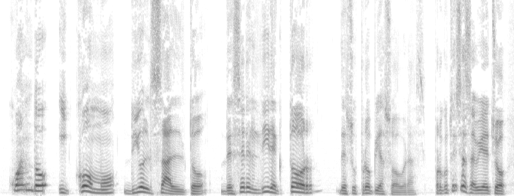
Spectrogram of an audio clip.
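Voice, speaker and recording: A man with an Argentine Rioplatense accent hosting a conversational radio interview in a measured, respectful manner, close to the microphone. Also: lowish voice, no room sound. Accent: Argentine Rioplatense Spanish.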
